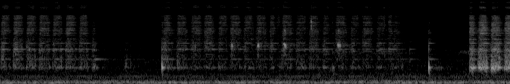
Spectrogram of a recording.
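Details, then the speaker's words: Valve lapping on an Allis Chalmers B cylinder head during rebuild: dry, gritty rasping strokes about once a second as the valve is worked back and forth with a suction cup; the lapping paste is cutting the seat evenly, normal. "Obviously, you can hear that grinding sound. That's the paste doing its job."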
